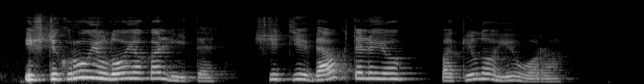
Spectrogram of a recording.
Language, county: Lithuanian, Šiauliai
